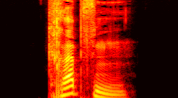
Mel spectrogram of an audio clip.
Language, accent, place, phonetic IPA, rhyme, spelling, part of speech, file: German, Germany, Berlin, [ˈkʁœp͡fn̩], -œp͡fn̩, Kröpfen, noun, De-Kröpfen.ogg
- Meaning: dative plural of Kropf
